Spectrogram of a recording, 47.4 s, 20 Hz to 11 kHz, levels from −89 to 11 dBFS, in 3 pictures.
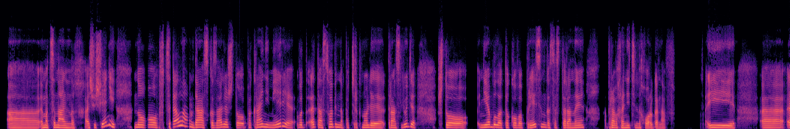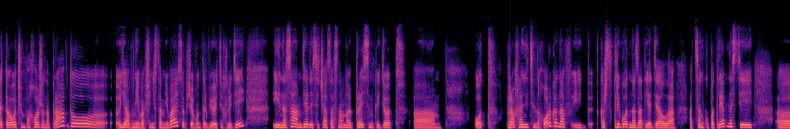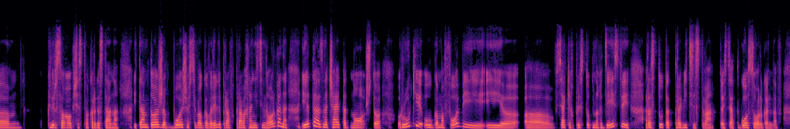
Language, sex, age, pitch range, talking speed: Russian, female, 20-39, 175-205 Hz, 120 wpm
